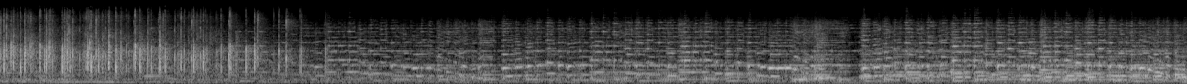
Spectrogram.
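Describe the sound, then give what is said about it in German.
Audience applause for a bouzouki player: a few seconds of brisk clapping that cuts off abruptly as plucked bouzouki music begins and carries on alone. “Applaus.”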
